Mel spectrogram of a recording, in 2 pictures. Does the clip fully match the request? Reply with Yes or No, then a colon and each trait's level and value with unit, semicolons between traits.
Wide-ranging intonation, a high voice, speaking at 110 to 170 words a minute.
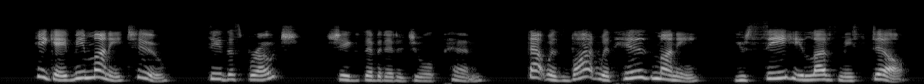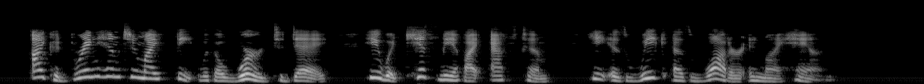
Yes: wide, 8.0 semitones; high, 200 Hz; average, 165 wpm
